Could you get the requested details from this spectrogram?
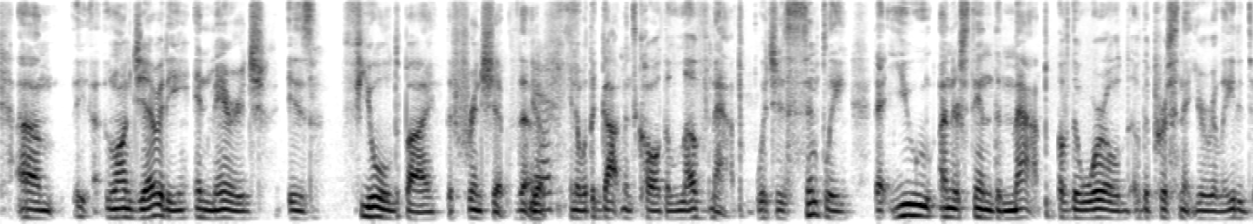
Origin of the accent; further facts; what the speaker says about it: Oklahoma, United States; moved away as an adult; also born or lived in Dallas; I was raised in Oklahoma, but we went to school in Dallas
